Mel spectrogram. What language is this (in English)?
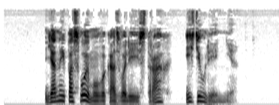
Belarusian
